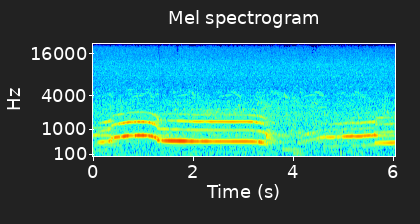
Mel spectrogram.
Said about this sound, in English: I think it was a new philosophical term for something that he already intuitively felt, because he obviously thrilled to the howl of the wolf back when he was on the Apache and the Carson National Forest.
